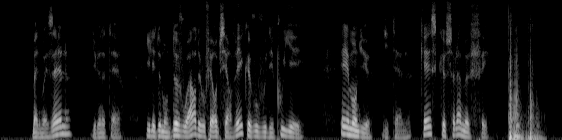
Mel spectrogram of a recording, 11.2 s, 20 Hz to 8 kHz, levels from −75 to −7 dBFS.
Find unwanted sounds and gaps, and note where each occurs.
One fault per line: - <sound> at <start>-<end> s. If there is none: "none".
- thud at 10.1-10.9 s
